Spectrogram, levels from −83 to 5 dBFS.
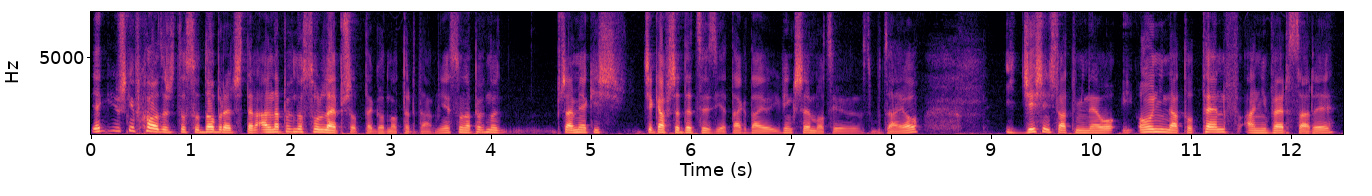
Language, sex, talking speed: Polish, male, 210 wpm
